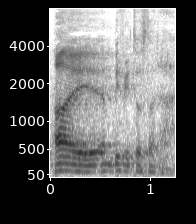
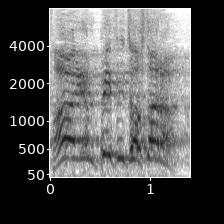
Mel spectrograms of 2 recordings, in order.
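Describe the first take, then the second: First: Low, smoldering porn-star introduction. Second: High, hammed-up announcement of the name; porn-star half. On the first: Acted. Porn star announcing his stage name, low-voiced. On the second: Other half of a guy taking over, high and brazen. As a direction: proclaim the stage name, pitched way up. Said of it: "The other half".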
